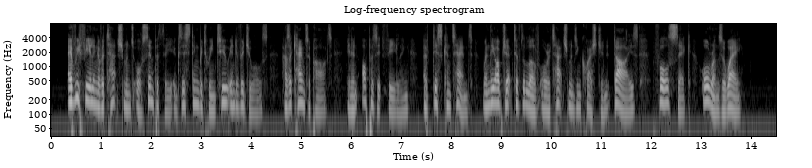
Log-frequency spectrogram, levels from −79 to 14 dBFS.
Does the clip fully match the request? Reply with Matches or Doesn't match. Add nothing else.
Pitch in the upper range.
Doesn't match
